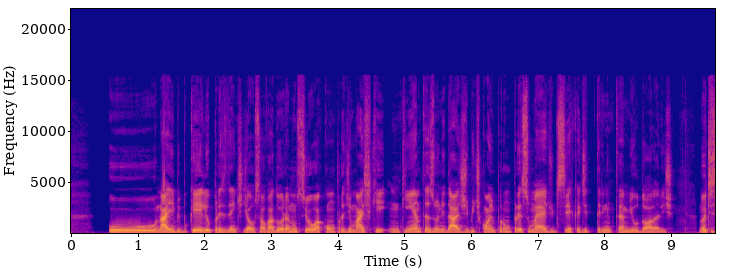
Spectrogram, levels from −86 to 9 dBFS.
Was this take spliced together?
no; 0 cuts

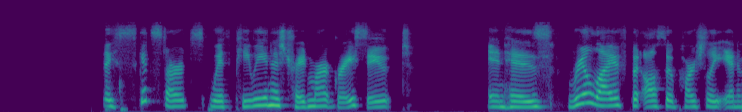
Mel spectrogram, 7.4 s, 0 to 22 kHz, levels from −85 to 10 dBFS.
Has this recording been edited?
no; 0 cuts

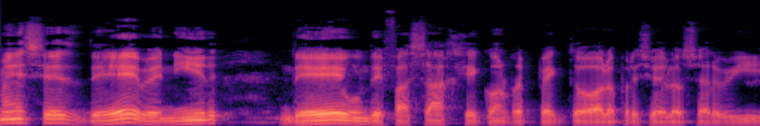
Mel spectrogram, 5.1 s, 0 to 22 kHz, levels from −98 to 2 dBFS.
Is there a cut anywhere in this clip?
no; 0 cuts

